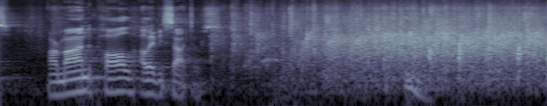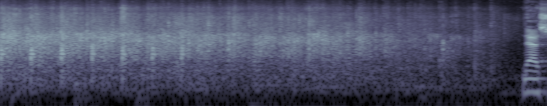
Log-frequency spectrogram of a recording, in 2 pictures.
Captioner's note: applause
